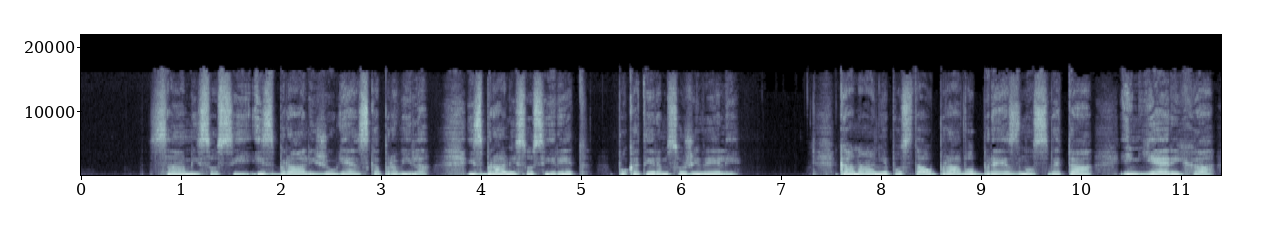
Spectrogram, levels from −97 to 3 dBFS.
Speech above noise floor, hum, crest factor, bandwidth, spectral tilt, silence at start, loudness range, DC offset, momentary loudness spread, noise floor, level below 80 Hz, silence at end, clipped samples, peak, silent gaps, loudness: 52 dB; none; 14 dB; 17 kHz; -5.5 dB/octave; 0.7 s; 1 LU; under 0.1%; 9 LU; -70 dBFS; -52 dBFS; 0.05 s; under 0.1%; -4 dBFS; none; -18 LUFS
